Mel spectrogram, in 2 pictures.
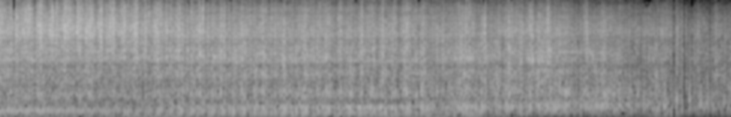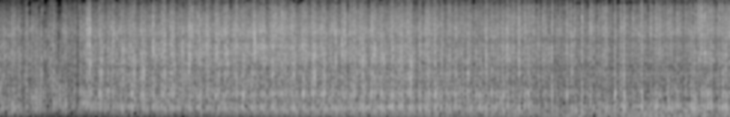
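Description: A propeller aircraft engine runs loudly nearby with a deep throbbing drone.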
